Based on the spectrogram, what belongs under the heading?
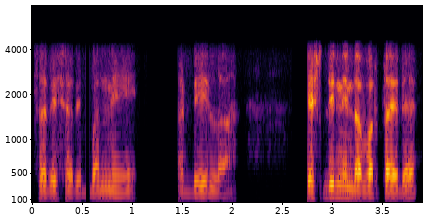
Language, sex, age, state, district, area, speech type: Kannada, male, 30-45, Karnataka, Bangalore Urban, urban, conversation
